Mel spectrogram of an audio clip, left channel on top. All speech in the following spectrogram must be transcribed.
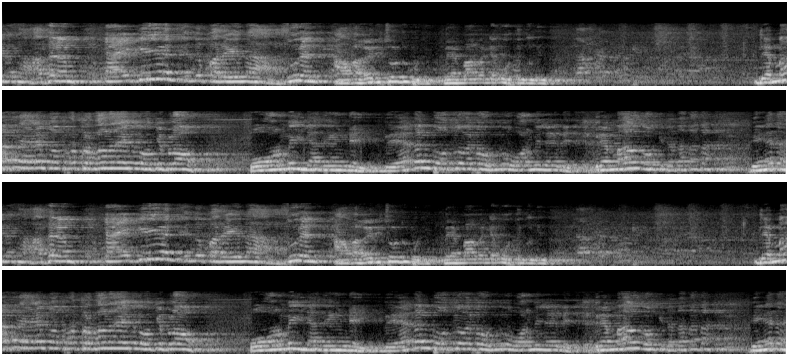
സാധനം ഹയഗ്രീവൻ എന്ന് പറയുന്ന അസുരൻ അപഹരിച്ചോണ്ട് പോയി ബ്രഹ്മാവിന്റെ മുഖത്തിൽ. ബ്രഹ്മാവ് നേരം പ്രഭാതമായിട്ട് നോക്കിയപ്പോഴോ ഓർമ്മയില്ലാതെ വേദം പോത്തു പോയപ്പോ ഒന്നും ഓർമ്മയില്ലാണ്ട് ബ്രഹ്മാവ് നോക്കി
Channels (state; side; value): normal; both; correlation 0.68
